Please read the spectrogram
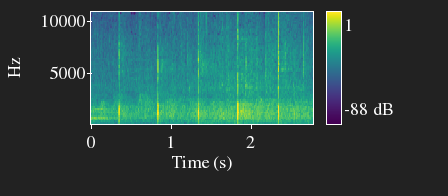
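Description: An audience claps together in a steady rhythm: five sharp, even beats about half a second apart over a low, continuous crowd murmur.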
